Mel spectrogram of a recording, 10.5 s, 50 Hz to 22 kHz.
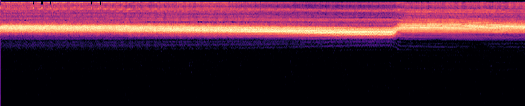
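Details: On a person's hand in Kanto, Japan, July 2022, a Kaempfer cicada (Platypleura kaempferi) keeps up a loud high whining buzz that slowly sags in pitch, then steps abruptly higher and continues.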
